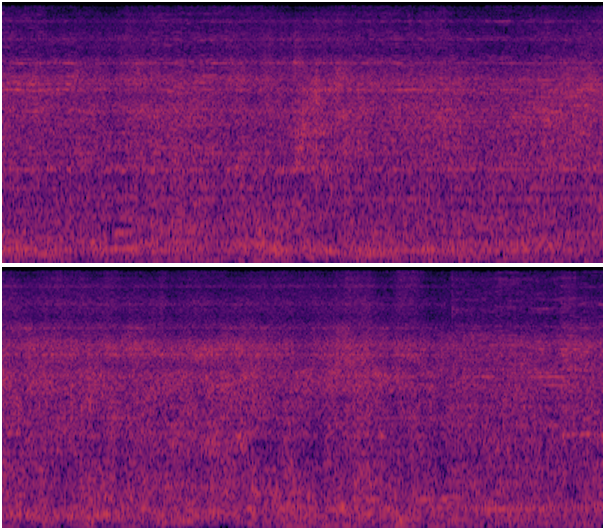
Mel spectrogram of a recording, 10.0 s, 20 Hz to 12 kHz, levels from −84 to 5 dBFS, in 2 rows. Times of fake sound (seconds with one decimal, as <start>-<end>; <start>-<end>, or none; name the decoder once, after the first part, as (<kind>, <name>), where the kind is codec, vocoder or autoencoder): 0.6-1.3 (codec, SNAC); 1.9-2.9; 4.9-8.7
